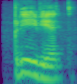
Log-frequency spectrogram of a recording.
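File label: hello, Russian; Привет; Helô / Shwmae (anffurfiol)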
